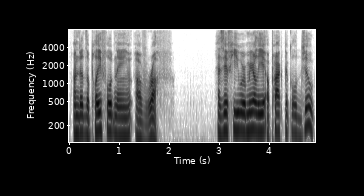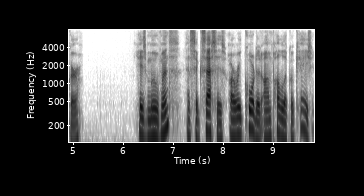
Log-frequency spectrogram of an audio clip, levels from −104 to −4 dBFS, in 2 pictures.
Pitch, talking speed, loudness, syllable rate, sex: 140 Hz, 140 wpm, -18 LUFS, 4.0 syllables/s, male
